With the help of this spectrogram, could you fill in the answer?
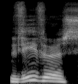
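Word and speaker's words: vivre: separate word separate word v i it's VRA vivra VII jeweles and Jim definitely want to shout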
